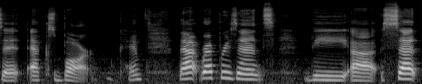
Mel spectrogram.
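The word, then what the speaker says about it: x̄: bar over top of it and we actually pronounce it x bar okay that represents the set of observations that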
